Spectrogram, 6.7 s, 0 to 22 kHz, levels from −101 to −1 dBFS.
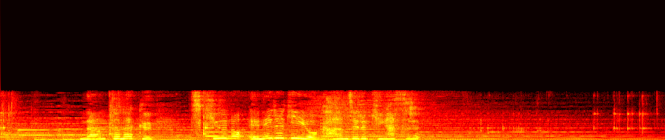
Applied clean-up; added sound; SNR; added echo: none; Water / Liquid; 19 dB; reverberation time 0.6 s.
